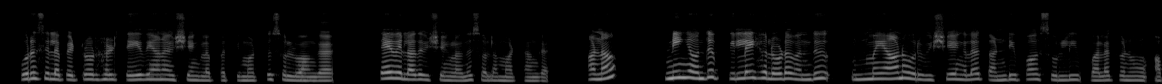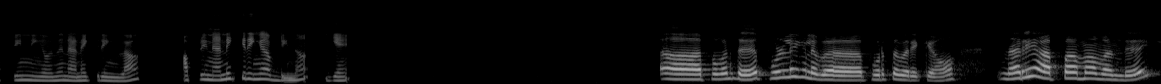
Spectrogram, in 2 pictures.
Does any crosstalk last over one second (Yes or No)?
No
